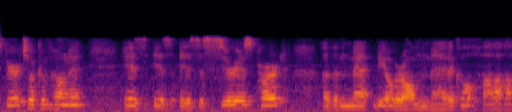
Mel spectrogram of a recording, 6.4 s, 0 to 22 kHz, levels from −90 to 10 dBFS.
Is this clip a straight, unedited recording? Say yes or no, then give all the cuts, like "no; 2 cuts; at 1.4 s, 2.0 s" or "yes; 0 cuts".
yes; 0 cuts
